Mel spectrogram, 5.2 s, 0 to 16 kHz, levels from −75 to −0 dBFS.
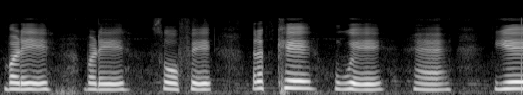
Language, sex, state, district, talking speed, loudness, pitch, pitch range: Hindi, female, Punjab, Pathankot, 80 wpm, -15 LUFS, 240 Hz, 230-255 Hz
